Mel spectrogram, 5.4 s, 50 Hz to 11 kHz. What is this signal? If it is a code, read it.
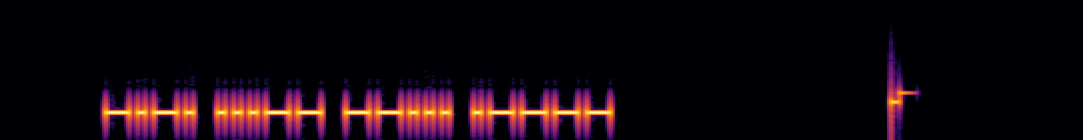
Morse code, heard as a keyed tone, about 26 wpm, 700 Hz. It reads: C371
